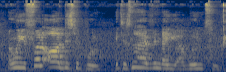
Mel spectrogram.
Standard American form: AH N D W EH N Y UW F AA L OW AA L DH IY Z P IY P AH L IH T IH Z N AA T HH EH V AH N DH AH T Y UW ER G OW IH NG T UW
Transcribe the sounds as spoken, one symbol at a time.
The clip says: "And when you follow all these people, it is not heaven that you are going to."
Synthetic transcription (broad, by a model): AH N W EH N Y UW F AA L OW AA L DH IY S P IY P AH L IH T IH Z N AA T HH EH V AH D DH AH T Y UW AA G OW IH NG T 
